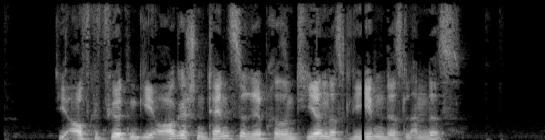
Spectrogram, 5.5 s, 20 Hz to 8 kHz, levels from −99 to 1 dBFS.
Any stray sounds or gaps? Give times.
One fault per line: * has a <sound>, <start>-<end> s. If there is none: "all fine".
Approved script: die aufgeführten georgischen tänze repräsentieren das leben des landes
* has a dropout, 3.6-3.7 s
